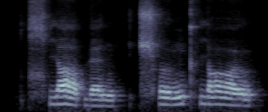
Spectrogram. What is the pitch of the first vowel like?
falling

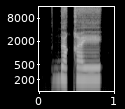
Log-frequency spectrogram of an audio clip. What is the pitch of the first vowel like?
high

